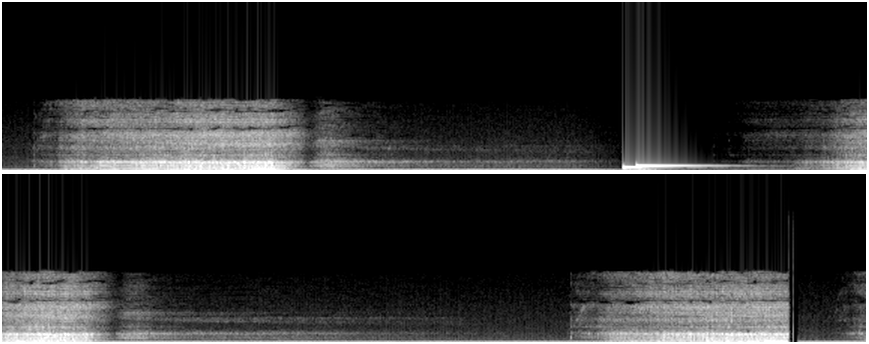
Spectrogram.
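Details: Snoring recorded with the SnoreLab app: three rattling snores on the in-breath, spaced about four to five seconds apart, over a steady low hum and a brief chime.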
